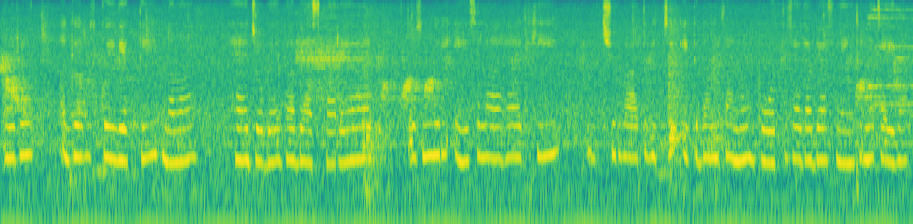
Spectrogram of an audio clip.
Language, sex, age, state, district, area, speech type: Punjabi, female, 18-30, Punjab, Gurdaspur, urban, spontaneous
